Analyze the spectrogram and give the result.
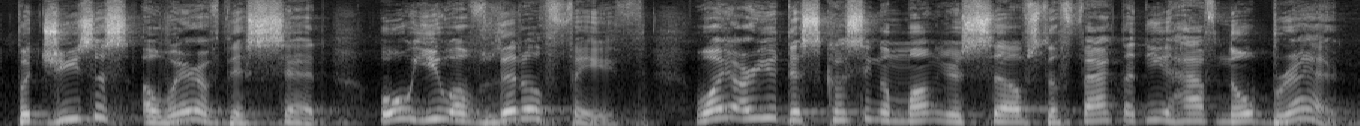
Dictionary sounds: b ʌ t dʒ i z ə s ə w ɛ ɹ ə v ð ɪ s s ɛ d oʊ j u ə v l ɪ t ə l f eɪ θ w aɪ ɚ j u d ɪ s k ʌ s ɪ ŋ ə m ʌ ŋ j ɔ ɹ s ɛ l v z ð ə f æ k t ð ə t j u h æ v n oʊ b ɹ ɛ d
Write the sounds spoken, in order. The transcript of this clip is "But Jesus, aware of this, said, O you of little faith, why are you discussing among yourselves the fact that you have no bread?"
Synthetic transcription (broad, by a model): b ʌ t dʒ i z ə s ə w ɛ ɹ ə v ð ɪ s s ɛ d oʊ j u ə v l ɪ t l f eɪ θ w aɪ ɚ j u d ɪ s k ʌ s ɪ ŋ ə m ʌ ŋ j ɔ ɹ s ɛ l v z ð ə f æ k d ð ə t j u h æ v n oʊ b ɹ ɛ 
